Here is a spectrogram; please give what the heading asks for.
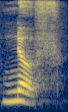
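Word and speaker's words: neuf: pronounced as with with with with nine is pronounced as nerf nerf ten is pronounced as ds ten is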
